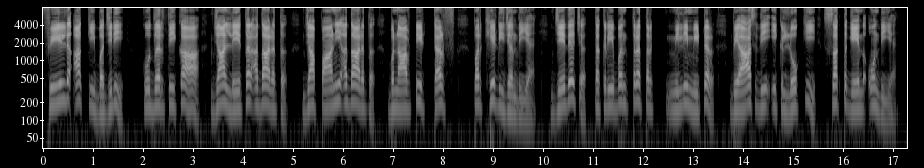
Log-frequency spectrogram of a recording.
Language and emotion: Dogri, neutral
